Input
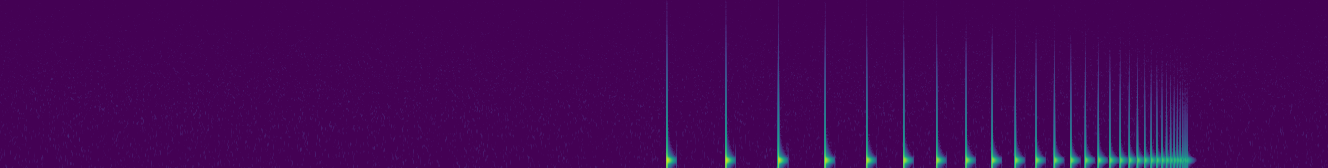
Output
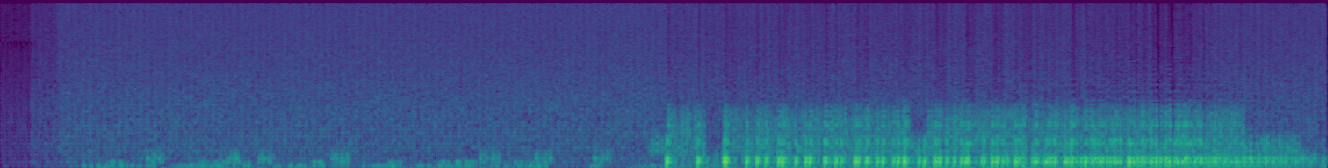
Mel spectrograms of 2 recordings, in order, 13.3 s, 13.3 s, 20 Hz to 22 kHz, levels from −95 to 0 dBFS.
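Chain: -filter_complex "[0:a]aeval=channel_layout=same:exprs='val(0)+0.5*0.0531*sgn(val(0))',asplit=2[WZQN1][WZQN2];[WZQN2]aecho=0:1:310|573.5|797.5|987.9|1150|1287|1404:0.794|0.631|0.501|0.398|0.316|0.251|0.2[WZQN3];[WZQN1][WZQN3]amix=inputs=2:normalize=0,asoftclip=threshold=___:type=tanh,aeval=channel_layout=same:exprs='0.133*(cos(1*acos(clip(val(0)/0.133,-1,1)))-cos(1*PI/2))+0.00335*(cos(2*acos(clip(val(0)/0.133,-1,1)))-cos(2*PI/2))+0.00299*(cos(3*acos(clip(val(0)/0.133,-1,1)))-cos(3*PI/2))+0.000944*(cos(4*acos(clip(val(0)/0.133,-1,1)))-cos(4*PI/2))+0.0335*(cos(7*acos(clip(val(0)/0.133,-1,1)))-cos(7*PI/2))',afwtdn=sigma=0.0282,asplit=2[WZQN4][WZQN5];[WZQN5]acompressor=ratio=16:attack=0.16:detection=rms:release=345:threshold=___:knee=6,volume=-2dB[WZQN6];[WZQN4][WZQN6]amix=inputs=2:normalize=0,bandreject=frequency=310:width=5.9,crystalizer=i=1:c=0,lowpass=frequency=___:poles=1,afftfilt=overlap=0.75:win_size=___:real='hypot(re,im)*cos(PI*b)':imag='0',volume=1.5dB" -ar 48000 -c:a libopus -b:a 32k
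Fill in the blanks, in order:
-17.5dB, -37dB, 1200, 2048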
